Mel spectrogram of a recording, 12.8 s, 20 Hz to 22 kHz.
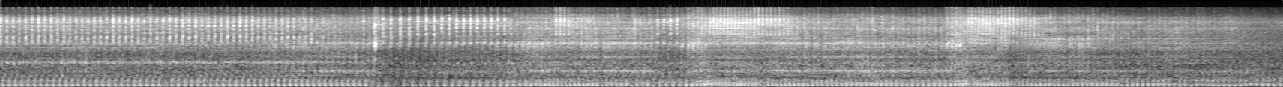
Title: Bruit moteur 125CBS claquement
